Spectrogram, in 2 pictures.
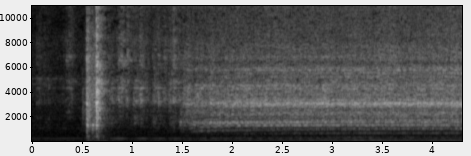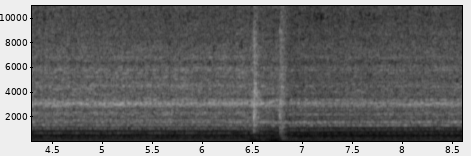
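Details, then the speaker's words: Revox B77 MKI reel-to-reel deck after restoration (new motor bearings), on fast forward: a click, then reels wind into a steady high whir with thin rattly chatter from the noisy mechanical tape counter, which may need replacing. "Stop. Now that noise is just the tape counter here. So I might have to get a new tape counter."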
